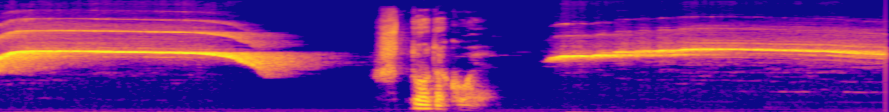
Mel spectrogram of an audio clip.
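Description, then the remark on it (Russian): Long, sustained human whistles made by robbers imitating birdsong: a steady high tone that slides down at its end, a short spoken question, then another loud held whistle. “Это совсем не птицы.”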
